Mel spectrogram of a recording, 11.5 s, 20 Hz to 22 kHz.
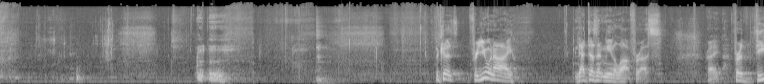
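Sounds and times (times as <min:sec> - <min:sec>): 
person drinking water: 0:00.0 - 0:06.5
low hum: 0:00.0 - 0:11.4
speech: 0:03.0 - 0:03.6, 0:06.5 - 0:07.8, 0:08.6 - 0:10.0, 0:10.6 - 0:11.4.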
